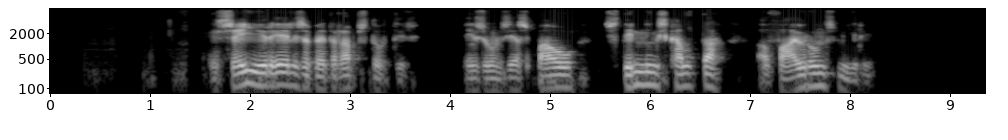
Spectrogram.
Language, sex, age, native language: Icelandic, male, 20-29, Icelandic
